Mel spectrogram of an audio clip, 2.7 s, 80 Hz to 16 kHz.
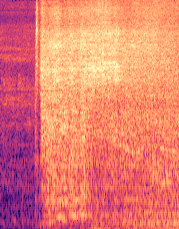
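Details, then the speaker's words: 1991 Daimler XJ40 with 220,000 km, sat unused for a couple of years with a dead battery: short crank, fires at once and settles into a steady, even idle; oil pressure comes up, only one warning light stays on, healthy start. "And fires right into life. No warning lights except that."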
